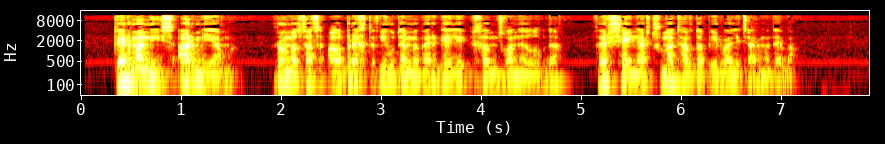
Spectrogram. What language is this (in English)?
Georgian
